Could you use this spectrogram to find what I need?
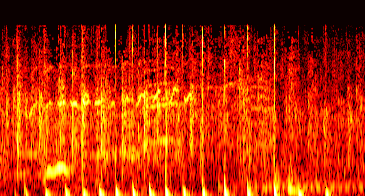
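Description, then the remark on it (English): A group of people clapping steadily to thank the hosts who housed and fed them, a dense run of sharp, rhythmic hand claps over a murmur of voices, moderately loud throughout. “Yes, Oxygen Lifers, let's give them all a clap and a...”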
